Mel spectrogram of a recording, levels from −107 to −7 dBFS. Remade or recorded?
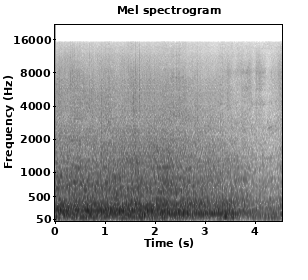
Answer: remade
